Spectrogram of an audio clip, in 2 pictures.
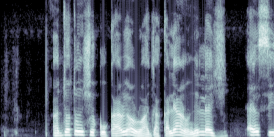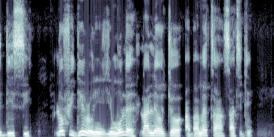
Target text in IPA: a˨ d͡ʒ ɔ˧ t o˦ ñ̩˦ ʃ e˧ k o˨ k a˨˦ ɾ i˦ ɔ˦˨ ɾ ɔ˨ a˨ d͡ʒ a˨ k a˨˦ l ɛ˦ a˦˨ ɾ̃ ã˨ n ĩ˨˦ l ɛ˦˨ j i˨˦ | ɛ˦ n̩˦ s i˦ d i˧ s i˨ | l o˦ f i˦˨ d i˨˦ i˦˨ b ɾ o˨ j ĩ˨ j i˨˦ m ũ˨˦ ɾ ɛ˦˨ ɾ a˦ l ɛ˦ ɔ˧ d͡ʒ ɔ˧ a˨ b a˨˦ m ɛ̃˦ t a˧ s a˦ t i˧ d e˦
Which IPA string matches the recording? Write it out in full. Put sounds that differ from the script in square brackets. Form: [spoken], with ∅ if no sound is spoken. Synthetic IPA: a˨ d͡ʒ ɔ˧ t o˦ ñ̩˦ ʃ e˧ k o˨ k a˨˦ ɾ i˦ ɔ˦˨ ɾ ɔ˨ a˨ d͡ʒ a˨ k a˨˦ l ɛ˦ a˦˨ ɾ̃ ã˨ n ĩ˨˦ l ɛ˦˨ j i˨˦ | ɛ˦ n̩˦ s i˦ d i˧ s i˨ | l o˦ f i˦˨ d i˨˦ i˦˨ [∅] ɾ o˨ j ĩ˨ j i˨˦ m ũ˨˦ [l] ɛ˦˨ [l] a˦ l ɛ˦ ɔ˧ d͡ʒ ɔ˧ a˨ b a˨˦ m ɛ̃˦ t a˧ s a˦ t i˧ d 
